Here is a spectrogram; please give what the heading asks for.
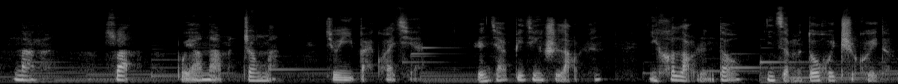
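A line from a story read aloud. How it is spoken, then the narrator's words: Sighing. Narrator (Chinese): 我叹了一口气，说道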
